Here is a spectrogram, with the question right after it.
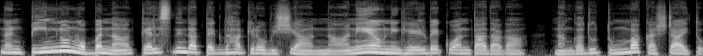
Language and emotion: Kannada, sad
